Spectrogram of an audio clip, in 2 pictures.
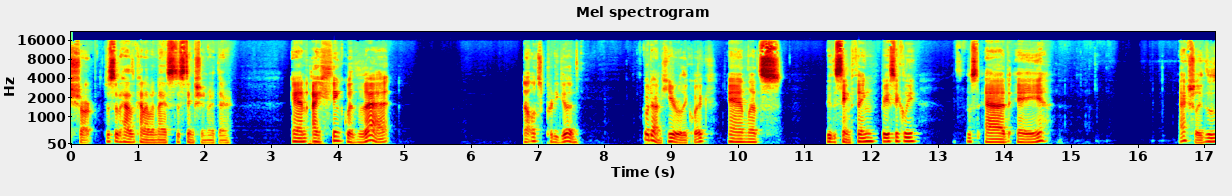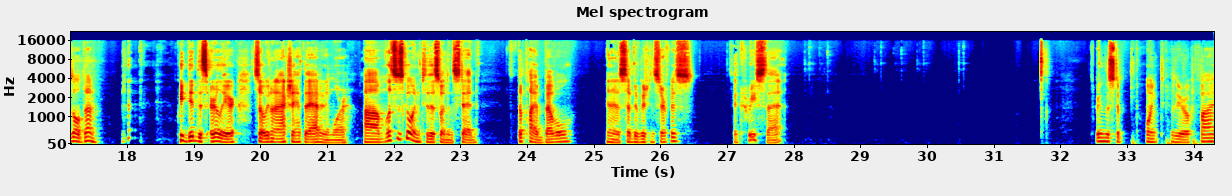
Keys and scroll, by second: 15.1 Tab, 16.0 Tab, 32.8-33.7 typing.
